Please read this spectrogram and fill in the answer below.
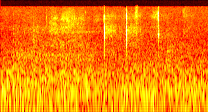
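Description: Near silence: room tone, with a few faint ticks of a sheet of paper being handled about a second in.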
